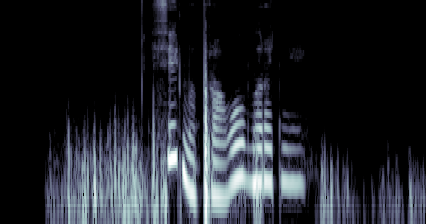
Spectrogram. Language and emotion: Russian, sad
